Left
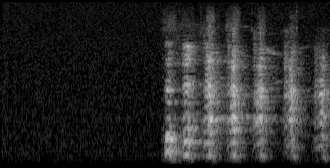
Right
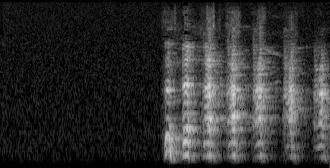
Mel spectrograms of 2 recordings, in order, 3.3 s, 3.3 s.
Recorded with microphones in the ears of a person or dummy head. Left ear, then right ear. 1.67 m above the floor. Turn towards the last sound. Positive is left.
turn(degrees=-65)  # may be behind; listen again after turning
